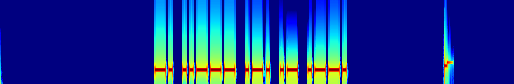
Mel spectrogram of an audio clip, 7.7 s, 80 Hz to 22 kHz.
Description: Morse code, heard as a keyed tone, about 21 wpm, 700 Hz. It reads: N2RAP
